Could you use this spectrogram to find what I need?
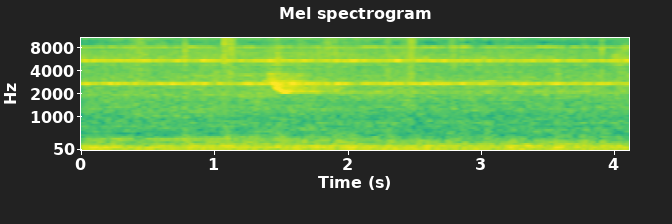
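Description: Dry leaves rustle under a small monkey's feet.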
